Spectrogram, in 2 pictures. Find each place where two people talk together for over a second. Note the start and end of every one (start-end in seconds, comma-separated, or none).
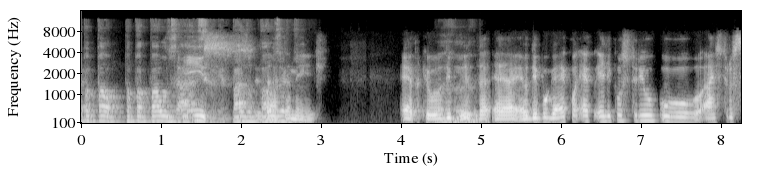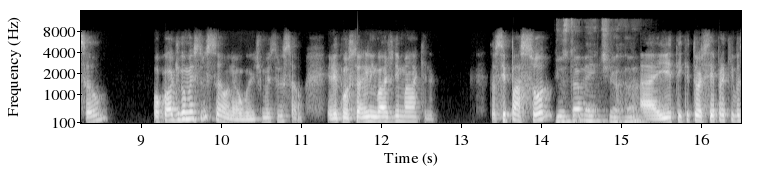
1.2-3.0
